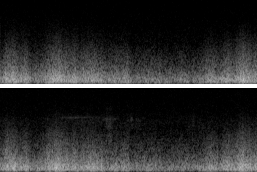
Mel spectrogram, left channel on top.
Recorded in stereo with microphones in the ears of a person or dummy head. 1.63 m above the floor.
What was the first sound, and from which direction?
Only background noise.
